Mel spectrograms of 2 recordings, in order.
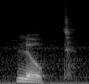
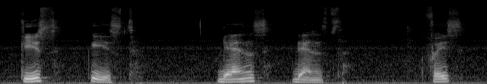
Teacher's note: for the verb ended with voiceless consonant, the ed endings will be sounded like t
